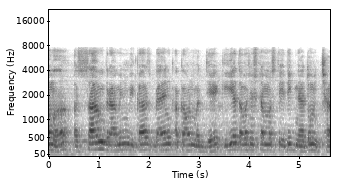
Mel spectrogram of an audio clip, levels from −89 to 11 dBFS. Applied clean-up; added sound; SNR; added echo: none; none; none; reverberation time 0.3 s.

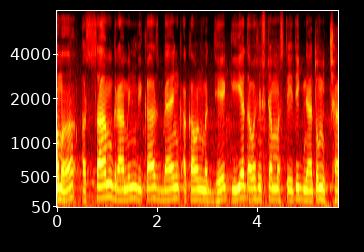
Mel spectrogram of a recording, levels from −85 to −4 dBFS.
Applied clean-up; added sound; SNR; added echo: none; none; none; none.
